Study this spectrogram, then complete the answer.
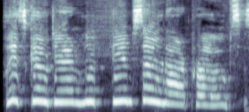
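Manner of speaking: very high, put-on cartoonish voice; excitable high character voice, loud at the peaks; Alex. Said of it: "What's the voice we gave him?".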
